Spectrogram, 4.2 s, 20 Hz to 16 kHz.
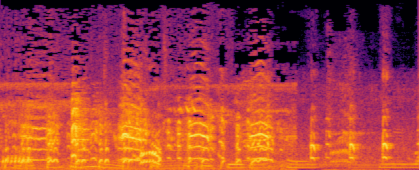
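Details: Migratory bird lure calls for night netting, including trích ré, quốc biển and mốc, March and August 2024: rapid clucking, cackling notes about twice a second, crowded together, then sparser sharp chips over a low steady hum.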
